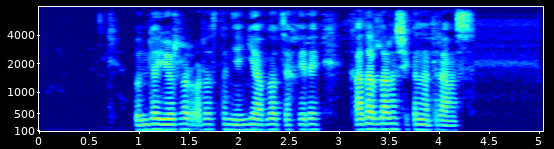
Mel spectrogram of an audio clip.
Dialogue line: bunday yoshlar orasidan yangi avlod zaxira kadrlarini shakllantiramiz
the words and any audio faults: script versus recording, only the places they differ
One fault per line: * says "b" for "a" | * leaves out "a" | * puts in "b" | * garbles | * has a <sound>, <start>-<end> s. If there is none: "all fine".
all fine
